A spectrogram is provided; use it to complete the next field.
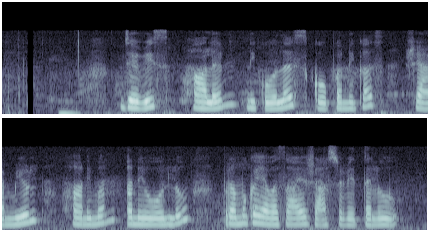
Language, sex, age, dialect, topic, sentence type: Telugu, female, 25-30, Telangana, agriculture, statement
